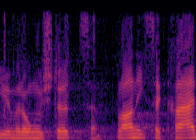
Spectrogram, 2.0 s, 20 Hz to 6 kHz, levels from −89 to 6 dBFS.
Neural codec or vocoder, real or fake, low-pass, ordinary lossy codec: none; real; 5.4 kHz; none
